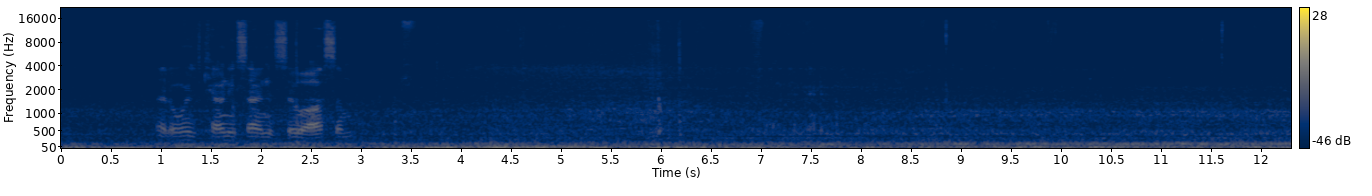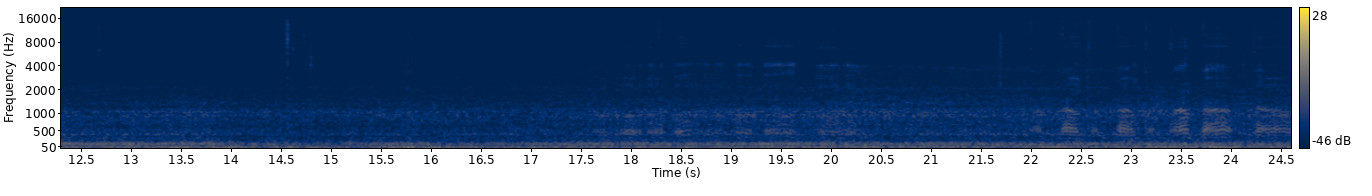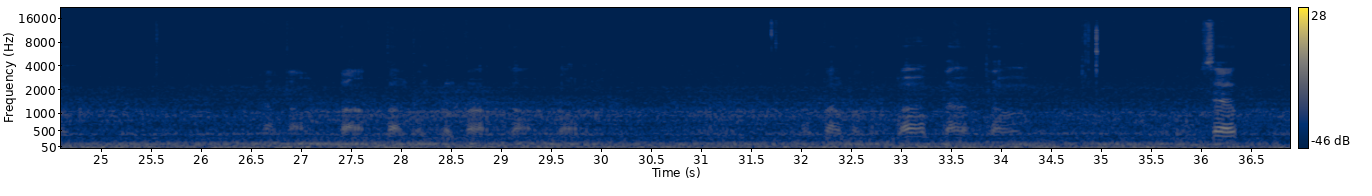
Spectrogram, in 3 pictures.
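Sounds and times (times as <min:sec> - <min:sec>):
car driving along a road in traffic: 0:00.0 - 0:36.8
speech: 0:01.0 - 0:03.2
faint voice murmuring: 0:17.8 - 0:20.4.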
